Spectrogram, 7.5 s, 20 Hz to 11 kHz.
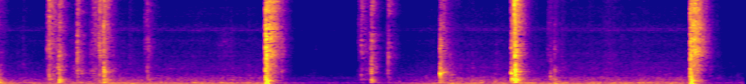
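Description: Airsoft pistol, one of a 1911 or Glock 18 type, firing several sharp separate shots with pauses between them, loud and close, with faint handling noise in the background.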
